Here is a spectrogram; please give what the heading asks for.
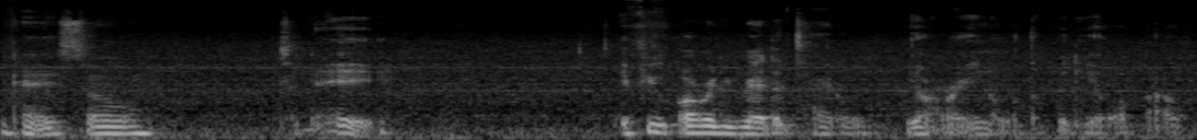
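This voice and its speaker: A man's voice: medium pitch, level tone, a little fast, dark tone, slight background noise, rough recording. A young man casually telling a storytime vlog in a laid-back, slangy way with joking asides. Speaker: vlogger.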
